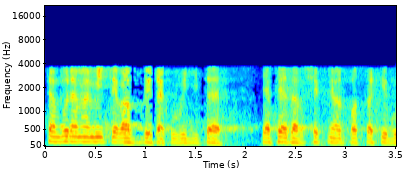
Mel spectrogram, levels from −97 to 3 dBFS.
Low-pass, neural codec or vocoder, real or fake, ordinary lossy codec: 3.6 kHz; codec, 16 kHz, 4 kbps, FreqCodec, smaller model; fake; AAC, 16 kbps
